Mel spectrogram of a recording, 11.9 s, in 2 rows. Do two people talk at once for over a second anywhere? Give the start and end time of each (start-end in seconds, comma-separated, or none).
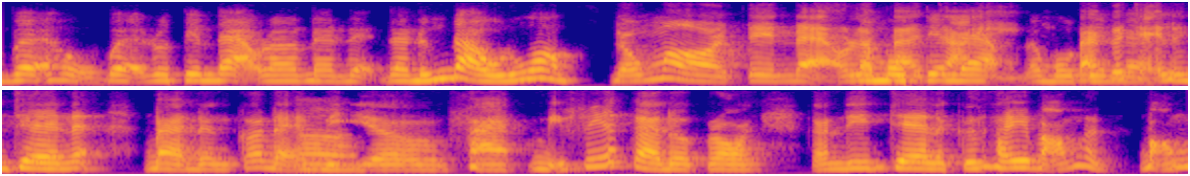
4.2-5.9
